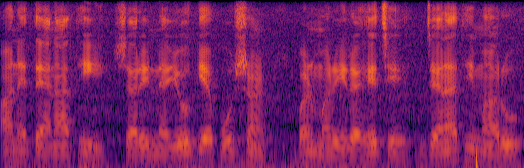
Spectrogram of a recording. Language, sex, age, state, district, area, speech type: Gujarati, male, 18-30, Gujarat, Kheda, rural, spontaneous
